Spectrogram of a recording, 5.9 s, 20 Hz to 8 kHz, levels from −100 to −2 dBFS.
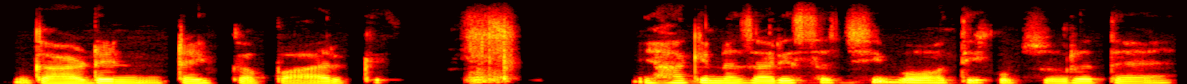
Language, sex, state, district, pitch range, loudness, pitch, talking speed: Hindi, female, Bihar, Jahanabad, 165-190 Hz, -26 LUFS, 175 Hz, 120 wpm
